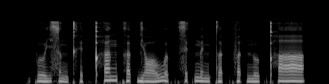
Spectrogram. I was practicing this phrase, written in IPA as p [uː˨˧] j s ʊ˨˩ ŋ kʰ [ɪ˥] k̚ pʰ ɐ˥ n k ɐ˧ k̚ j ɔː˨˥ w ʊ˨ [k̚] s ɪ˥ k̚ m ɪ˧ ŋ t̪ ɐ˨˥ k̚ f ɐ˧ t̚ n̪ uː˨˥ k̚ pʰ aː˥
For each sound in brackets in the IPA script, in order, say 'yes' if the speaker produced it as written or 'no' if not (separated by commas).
yes, no, yes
